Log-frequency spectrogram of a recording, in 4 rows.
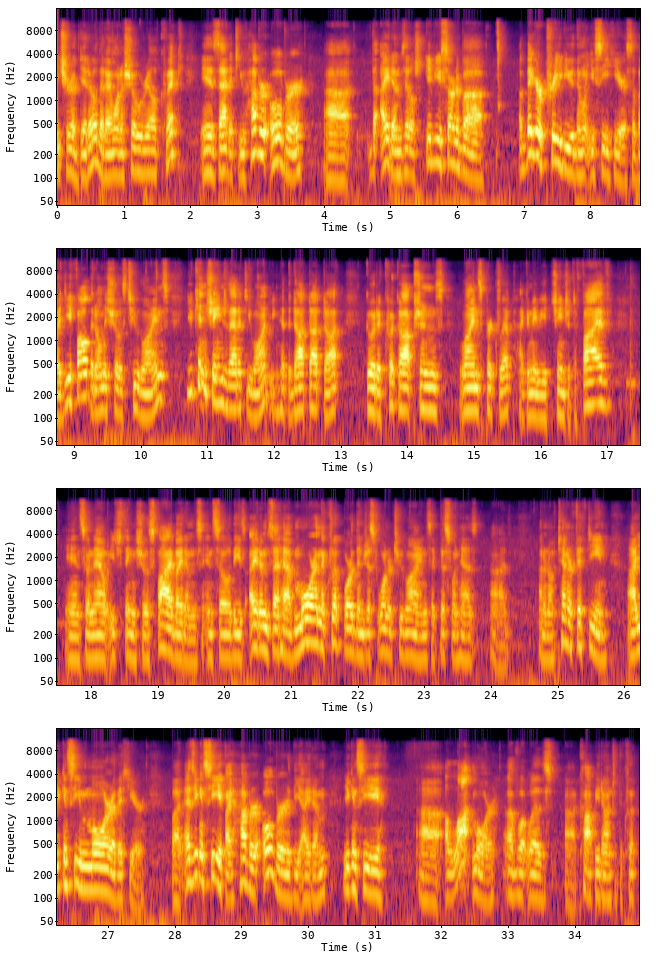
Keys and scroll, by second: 0.4 alt+`.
